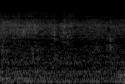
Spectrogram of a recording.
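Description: Water runs steadily from a tap into a sink for washing, a continuous broadband rush with no voices.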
